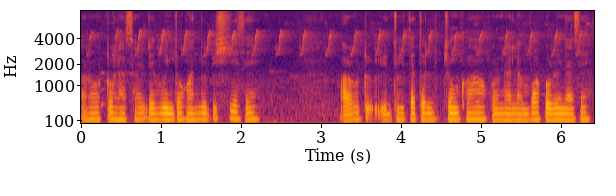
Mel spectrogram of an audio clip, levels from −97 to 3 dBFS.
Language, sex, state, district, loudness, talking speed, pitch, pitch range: Nagamese, male, Nagaland, Dimapur, -20 LUFS, 175 wpm, 120 Hz, 120-125 Hz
